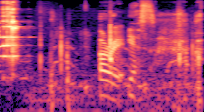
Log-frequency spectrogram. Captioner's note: glasses clink in a toast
